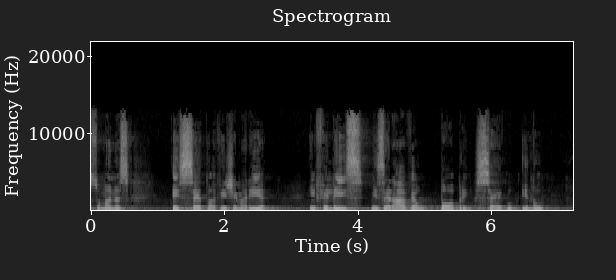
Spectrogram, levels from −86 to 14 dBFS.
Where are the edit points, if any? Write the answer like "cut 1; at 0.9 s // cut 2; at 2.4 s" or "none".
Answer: none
